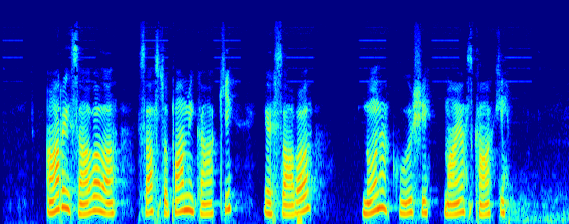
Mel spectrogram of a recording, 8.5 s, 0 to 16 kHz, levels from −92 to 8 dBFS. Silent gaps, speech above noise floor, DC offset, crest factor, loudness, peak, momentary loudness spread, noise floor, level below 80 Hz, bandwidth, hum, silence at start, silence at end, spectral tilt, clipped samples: none; 54 dB; under 0.1%; 18 dB; -21 LUFS; -6 dBFS; 10 LU; -74 dBFS; -50 dBFS; 8.6 kHz; none; 0.7 s; 0.9 s; -8 dB/octave; under 0.1%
